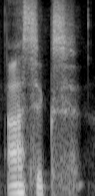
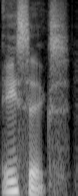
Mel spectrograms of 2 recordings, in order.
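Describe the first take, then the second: First: It is said with a Japanese pronunciation. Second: It is said with an American pronunciation. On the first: "when the Japanese say Asics, they say Asics" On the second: "in the United States we call it Asics"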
